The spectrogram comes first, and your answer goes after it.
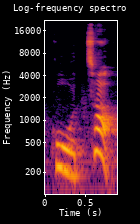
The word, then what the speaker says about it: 고쳐: 이건 무조건 그냥 처로 발음합니다. 이거는 처야. 그러니까는 고쳐 이렇게 발음해야 된다 이 말이야.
